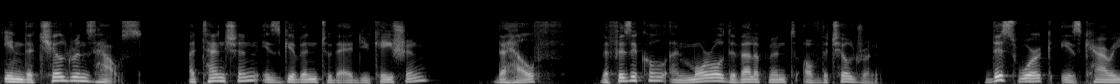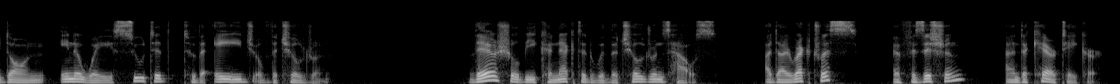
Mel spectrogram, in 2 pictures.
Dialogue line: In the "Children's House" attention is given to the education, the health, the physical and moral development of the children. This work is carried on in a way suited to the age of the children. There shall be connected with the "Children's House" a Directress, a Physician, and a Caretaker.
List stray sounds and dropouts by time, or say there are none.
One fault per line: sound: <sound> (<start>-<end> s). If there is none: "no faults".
no faults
